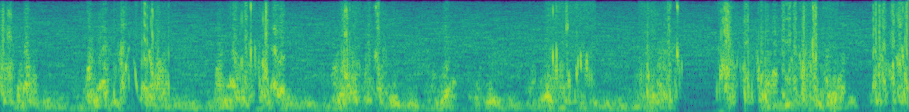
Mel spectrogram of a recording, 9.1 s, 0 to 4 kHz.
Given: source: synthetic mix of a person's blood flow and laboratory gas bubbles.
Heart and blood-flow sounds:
Doppler ultrasound of blood flow; precordium
0.00-0.18 s: bubbles
1.11-1.75 s: bubbles
2.27-2.78 s: bubbles
3.40-3.89 s: bubbles
5.46-5.97 s: bubbles
6.39-6.87 s: bubbles
7.15-7.74 s: bubbles
7.81-8.39 s: bubbles
8.71-9.10 s: bubbles
From the record:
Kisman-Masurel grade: 332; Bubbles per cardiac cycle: rolling drumbeat, 9 or more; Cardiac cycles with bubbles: 50 to 99%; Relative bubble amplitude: moderate (0.250 to 0.450); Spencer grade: 3 (all of the cardiac periods contain showers or single bubble signals, but not dominating or overriding the cardiac motion signals); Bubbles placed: anywhere in the cardiac cycle

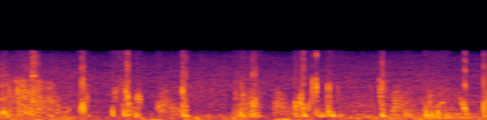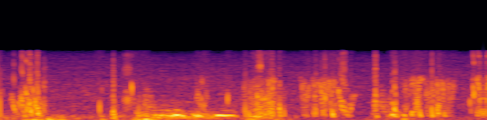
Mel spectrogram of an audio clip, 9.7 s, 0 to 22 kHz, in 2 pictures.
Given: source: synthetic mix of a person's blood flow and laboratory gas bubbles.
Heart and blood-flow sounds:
Doppler ultrasound of blood flow; subclavian vein
0.00-0.74 s: bubbles
0.82-0.95 s: bubbles
1.13-1.47 s: bubbles
1.61-1.67 s: bubbles
1.83-1.97 s: bubbles
2.37-2.67 s: bubbles
2.97-3.49 s: bubbles
3.80-3.92 s: bubbles
4.08-4.17 s: bubbles
4.27-4.54 s: bubbles
4.63-4.74 s: bubbles
4.84-4.96 s: bubbles
4.99-5.39 s: bubbles
5.87-5.95 s: bubbles
6.02-6.42 s: bubbles
6.86-7.01 s: bubbles
7.16-7.23 s: bubbles
7.32-7.78 s: bubbles
7.89-8.48 s: bubbles
8.62-8.73 s: bubbles
8.79-9.47 s: bubbles
9.58-9.75 s: bubbles
From the record:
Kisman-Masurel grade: 242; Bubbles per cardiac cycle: several, 3 to 8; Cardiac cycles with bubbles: 100%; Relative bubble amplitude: moderate (0.250 to 0.450); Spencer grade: 3 (all of the cardiac periods contain showers or single bubble signals, but not dominating or overriding the cardiac motion signals); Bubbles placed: anywhere in the cardiac cycle

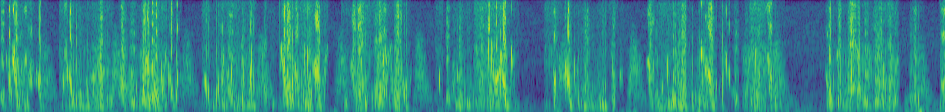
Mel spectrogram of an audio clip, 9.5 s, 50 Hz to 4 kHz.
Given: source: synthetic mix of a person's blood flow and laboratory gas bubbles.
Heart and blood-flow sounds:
Doppler ultrasound of blood flow; subclavian vein
0.00-0.48 s: bubbles
0.59-1.16 s: bubbles
1.18-1.82 s: bubbles
2.01-2.58 s: bubbles
2.62-2.77 s: bubbles
2.79-3.29 s: bubbles
3.41-4.12 s: bubbles
4.36-5.20 s: bubbles
5.44-6.25 s: bubbles
6.46-7.86 s: bubbles
8.25-9.00 s: bubbles
9.09-9.24 s: bubbles
9.40-9.46 s: bubbles
From the record:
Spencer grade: 4 (maximum detectable bubble signal sounding continuously throughout systole and diastole of every cardiac period, and overriding the amplitude of the normal cardiac signals); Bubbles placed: anywhere in the cardiac cycle

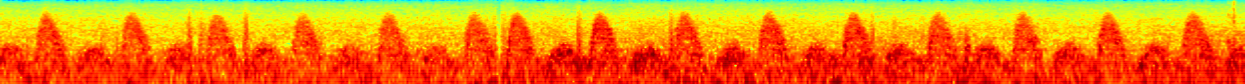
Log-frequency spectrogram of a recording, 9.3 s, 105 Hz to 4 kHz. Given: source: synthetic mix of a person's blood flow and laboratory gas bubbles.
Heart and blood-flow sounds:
Doppler ultrasound of blood flow; subclavian vein
9.16-9.34 s: bubbles
From the record:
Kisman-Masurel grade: 212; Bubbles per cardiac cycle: several, 3 to 8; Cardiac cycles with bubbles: 1 to 10%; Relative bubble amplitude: moderate (0.250 to 0.450); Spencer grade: 1 (occasional bubble signal discernible with the cardiac motion signal, with majority of cardiac periods free of bubbles); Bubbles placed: anywhere in the cardiac cycle

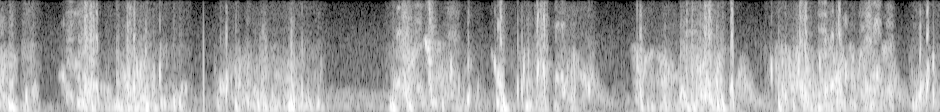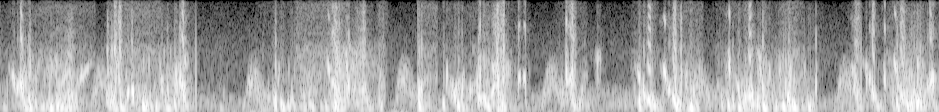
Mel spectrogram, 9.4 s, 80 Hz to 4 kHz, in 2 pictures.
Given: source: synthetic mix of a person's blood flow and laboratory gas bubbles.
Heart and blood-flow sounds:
Doppler ultrasound of blood flow; subclavian vein
0.00-0.21 s: bubbles
0.29-0.96 s: bubbles
1.06-1.64 s: bubbles
1.91-2.43 s: bubbles
2.45-3.00 s: bubbles
3.15-3.71 s: bubbles
3.82-4.49 s: bubbles
4.54-5.85 s: bubbles
5.98-6.65 s: bubbles
6.79-7.36 s: bubbles
7.48-7.64 s: bubbles
7.67-7.72 s: bubbles
7.85-8.82 s: bubbles
8.93-9.40 s: bubbles
From the record:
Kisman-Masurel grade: 343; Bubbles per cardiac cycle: rolling drumbeat, 9 or more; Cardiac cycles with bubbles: 100%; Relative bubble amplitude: loud (0.450 to 0.775); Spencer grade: 3 (all of the cardiac periods contain showers or single bubble signals, but not dominating or overriding the cardiac motion signals); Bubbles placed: anywhere in the cardiac cycle

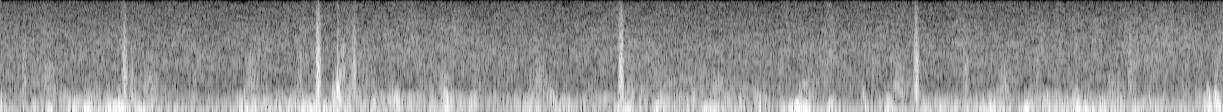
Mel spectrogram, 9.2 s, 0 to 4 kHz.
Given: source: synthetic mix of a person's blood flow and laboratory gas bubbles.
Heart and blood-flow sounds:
Doppler ultrasound of blood flow; subclavian vein
2.47-2.61 s: bubbles
From the record:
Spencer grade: 1 (occasional bubble signal discernible with the cardiac motion signal, with majority of cardiac periods free of bubbles); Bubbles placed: anywhere in the cardiac cycle

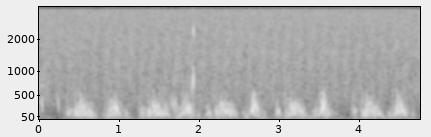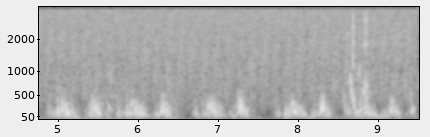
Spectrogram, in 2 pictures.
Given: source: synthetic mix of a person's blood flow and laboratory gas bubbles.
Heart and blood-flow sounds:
Doppler ultrasound of blood flow; precordium
0.00-0.12 s: bubbles
0.23-0.28 s: bubbles
1.58-1.75 s: bubbles
1.91-1.99 s: bubbles
5.63-5.75 s: bubbles
8.57-8.94 s: bubbles
From the record:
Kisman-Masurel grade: 122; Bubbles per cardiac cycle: 1 to 2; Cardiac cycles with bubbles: 10 to 50%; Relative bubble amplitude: moderate (0.250 to 0.450); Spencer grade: 2 (many but less than half of the cardiac periods contain bubble signals, singularly or in groups); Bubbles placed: anywhere in the cardiac cycle

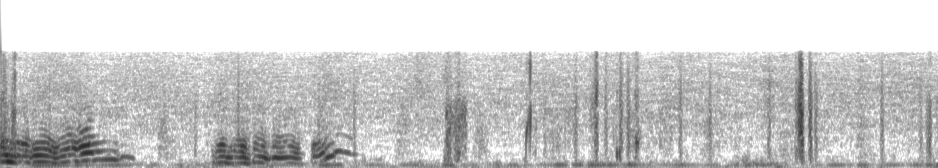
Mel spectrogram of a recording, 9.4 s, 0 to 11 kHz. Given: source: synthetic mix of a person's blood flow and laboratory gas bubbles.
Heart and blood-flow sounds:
Doppler ultrasound of blood flow; subclavian vein
0.00-0.29 s: bubbles
4.43-4.67 s: bubbles
5.23-5.36 s: bubbles
6.12-6.23 s: bubbles
6.33-6.41 s: bubbles
From the record:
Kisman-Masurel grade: 121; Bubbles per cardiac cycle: 1 to 2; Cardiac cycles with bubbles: 10 to 50%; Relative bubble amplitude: barely perceptible (0.100 to 0.250); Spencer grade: 2 (many but less than half of the cardiac periods contain bubble signals, singularly or in groups); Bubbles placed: anywhere in the cardiac cycle

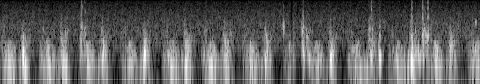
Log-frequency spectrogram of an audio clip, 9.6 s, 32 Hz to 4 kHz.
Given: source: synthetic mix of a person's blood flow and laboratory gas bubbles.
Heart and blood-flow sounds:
Doppler ultrasound of blood flow; precordium
1.28-1.35 s: bubbles
1.59-1.73 s: bubbles
5.65-5.70 s: bubbles
6.02-6.24 s: bubbles
7.36-7.49 s: bubbles
7.56-7.70 s: bubbles
8.19-8.62 s: bubbles
8.70-8.78 s: bubbles
9.50-9.54 s: bubbles
From the record:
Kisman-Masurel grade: 121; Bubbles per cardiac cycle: 1 to 2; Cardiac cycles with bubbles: 10 to 50%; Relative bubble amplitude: barely perceptible (0.100 to 0.250); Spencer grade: 2 (many but less than half of the cardiac periods contain bubble signals, singularly or in groups); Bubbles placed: anywhere in the cardiac cycle

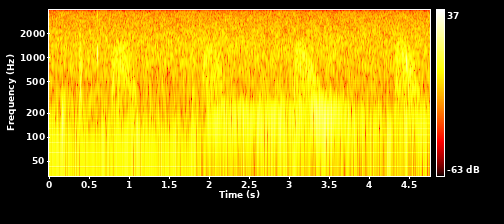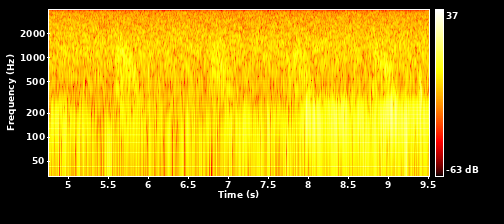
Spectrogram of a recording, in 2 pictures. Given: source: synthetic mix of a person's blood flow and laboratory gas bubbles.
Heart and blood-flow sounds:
Doppler ultrasound of blood flow; subclavian vein
0.14-0.21 s: bubbles
0.58-0.65 s: bubbles
4.33-4.40 s: bubbles
4.43-4.50 s: bubbles
7.95-8.04 s: bubbles
9.38-9.45 s: bubbles
From the record:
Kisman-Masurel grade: 123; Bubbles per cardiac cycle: 1 to 2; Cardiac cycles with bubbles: 10 to 50%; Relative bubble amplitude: loud (0.450 to 0.775); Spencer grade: 2 (many but less than half of the cardiac periods contain bubble signals, singularly or in groups); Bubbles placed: anywhere in the cardiac cycle

